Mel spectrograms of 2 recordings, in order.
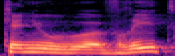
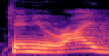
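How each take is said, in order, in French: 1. Le W au début de write est prononcé. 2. Le W au début de write est muet. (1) "C'est franchement, c'est pas bon" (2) "On ne prononce pas le W"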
